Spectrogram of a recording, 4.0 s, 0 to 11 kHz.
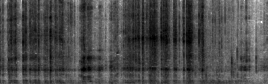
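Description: A palm-sized, solid green glitter-coated bar of soap is held in one hand while a steel utility knife blade scrapes and cuts into its surface. Dense, crisp scratching and crackling bursts come in quick succession, bright and sharp with a strong tone around 2 kHz and almost no low end. The coating shaves off, exposing bright green soap as crumbs fall.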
